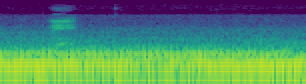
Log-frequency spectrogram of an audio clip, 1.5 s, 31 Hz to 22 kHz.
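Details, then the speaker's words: Suzuki Ertiga with cabin rumble from 20–60 km/h, louder above 40 km/h: steady deep droning hum while coasting with engine off, louder than the engine; suspected left wheel bearing. "mati ya tapi suaranya nyaring melebihi dari suara mesin yang kita hidupkan lagi ya Brian kita dengar lagi sepertinya dari bearing roda sebelah kiri nih nanti kita cek Saya rasa ini bearing roda"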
